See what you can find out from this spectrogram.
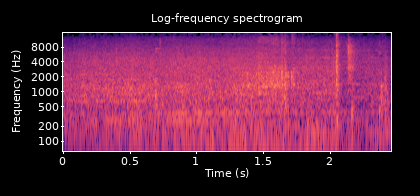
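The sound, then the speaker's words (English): A black sedan approaches with a steady rumble of engine and road noise, holding an even loudness throughout without a clear swell or pass-by. “Ross and George turn to see Brain and Bob approaching in a black sedan.”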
